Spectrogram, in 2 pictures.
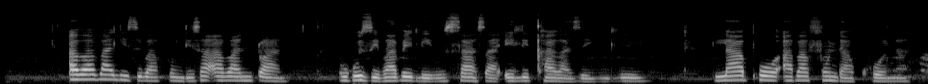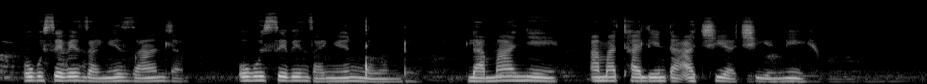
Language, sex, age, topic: North Ndebele, female, 25-35, education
